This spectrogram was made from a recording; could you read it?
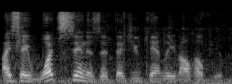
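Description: A man preaching outdoors in conversation, loud and emphatic, quoting scripture insistently. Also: mid-range voice, lively intonation, fast talker, slight background noise, low-quality recording. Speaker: street preacher.

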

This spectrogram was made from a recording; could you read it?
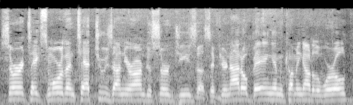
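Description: A man preaching loudly and forcefully on an outdoor sidewalk, proclaiming to passersby. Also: high voice, fairly even intonation, fast, slight background noise. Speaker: street preacher. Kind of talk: open-air street preaching.

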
